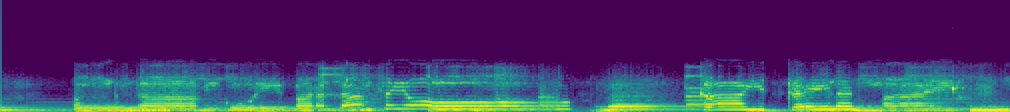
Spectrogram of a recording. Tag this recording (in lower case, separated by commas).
music, strum, plucked string instrument, musical instrument, acoustic guitar, guitar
